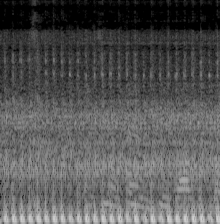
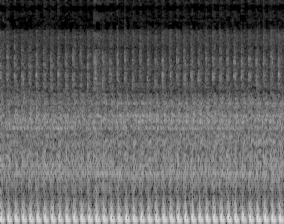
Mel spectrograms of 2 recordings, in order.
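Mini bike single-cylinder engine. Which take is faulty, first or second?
second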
